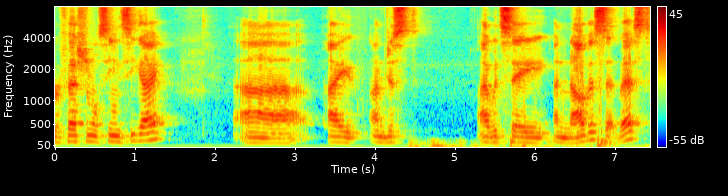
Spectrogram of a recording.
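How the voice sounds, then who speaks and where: A man at a medium pitch and very slow pace, with audible room echo. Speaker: makerspace instructor. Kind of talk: tutorial livestream. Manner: monotone.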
